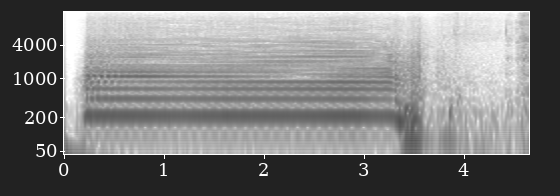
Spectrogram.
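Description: A loud, deep, throaty car hooter blares in one sustained blast for about three seconds, rich with buzzing harmonics, then cuts off abruptly into low rumbling background noise.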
